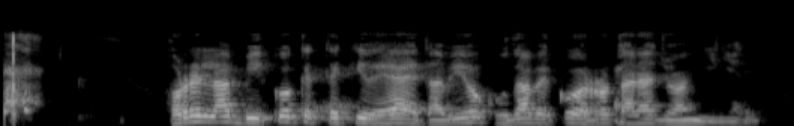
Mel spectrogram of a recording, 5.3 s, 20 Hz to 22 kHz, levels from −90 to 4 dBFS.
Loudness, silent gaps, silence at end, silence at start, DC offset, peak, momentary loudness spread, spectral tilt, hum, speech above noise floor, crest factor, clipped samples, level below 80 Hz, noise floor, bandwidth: -35 LUFS; none; 0.25 s; 0 s; under 0.1%; -4 dBFS; 9 LU; -3 dB/octave; none; 46 dB; 30 dB; under 0.1%; -80 dBFS; -80 dBFS; 7.8 kHz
